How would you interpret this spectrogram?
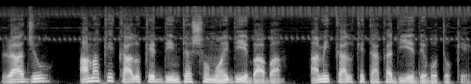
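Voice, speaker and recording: Man acting a low-voiced, devoted labourer father. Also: animated, brisk, slight background noise, close to an everyday voice. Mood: gentle, hopeful. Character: hardworking, self-sacrificing poor labourer father, devoted and humble. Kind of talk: Bengali cartoon story voice acting.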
